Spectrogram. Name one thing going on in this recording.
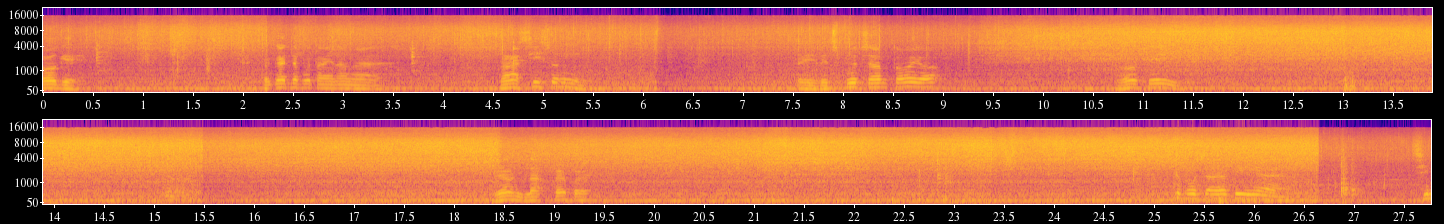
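Food sizzles in a hot pan.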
